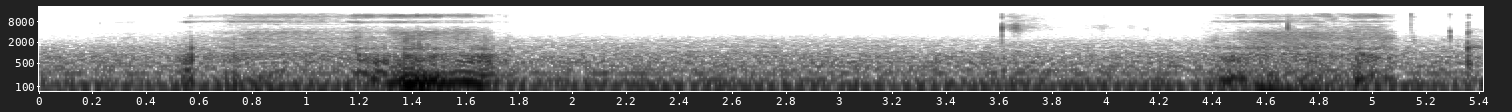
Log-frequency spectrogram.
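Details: Snoring from a sleeper who was out cold, recorded by a family member; mouth open and drooling, with a sore uvula and soft palate afterward. Loud, rough snoring noise against a steady low hum.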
